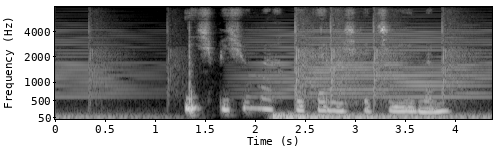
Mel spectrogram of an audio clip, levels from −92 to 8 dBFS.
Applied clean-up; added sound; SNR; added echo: none; Clapping; 4 dB; reverberation time 0.2 s.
